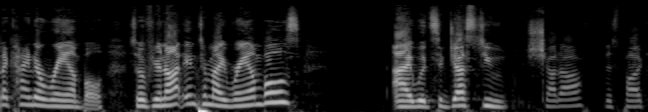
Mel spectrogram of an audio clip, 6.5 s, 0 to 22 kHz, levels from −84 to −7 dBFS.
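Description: At 1.97 s, right after "if you're not", there's a phantom power thump: a supply switched on or off on a live input, and the voltage step rode through the coupling capacitors as a deep thud. It dies away within about 19 ms and is gone by 2.05 s, before "my rambles".

Then at 5.42 s, just after "I would suggest you", comes a sudden gain jump. The level drops by about 17 dB in one step and stays down to the end, with the background noise falling along with the speech. That's likely a digital gain change applied without any ramp.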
